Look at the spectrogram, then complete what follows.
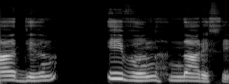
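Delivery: even set off by short pauses before and after. Teaching emphasis in I didn't even notice it: short pauses around even. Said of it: "앞뒤로 한 템포 씌워서 강조를 해주셔야 돼요".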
